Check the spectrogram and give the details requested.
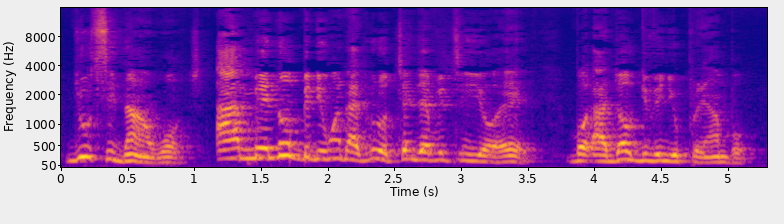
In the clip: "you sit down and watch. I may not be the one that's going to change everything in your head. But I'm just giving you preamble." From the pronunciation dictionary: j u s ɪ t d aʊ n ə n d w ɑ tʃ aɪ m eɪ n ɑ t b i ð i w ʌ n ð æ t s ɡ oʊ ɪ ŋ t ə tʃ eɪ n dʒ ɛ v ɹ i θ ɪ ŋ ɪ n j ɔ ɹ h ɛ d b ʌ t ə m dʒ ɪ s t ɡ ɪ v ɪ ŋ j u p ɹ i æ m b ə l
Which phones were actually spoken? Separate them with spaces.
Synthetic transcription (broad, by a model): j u s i t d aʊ ə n w ɑ tʃ aɪ m eɪ n ɑ t b i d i w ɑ n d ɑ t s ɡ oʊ t ə tʃ eɪ n dʒ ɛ v ɹ i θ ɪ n j ɔ h ɛ d b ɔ t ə dʒ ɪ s ɡ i v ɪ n j u p ɹ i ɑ m b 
